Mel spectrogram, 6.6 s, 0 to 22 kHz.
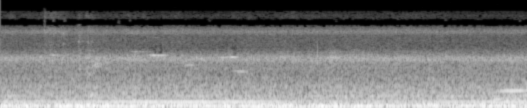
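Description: Hankyu 8300 series electric train running along the line, heard from inside the car: a steady rumble of wheels on the rails with a steady low hum.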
